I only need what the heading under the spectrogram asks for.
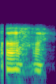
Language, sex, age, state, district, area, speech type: Manipuri, male, 30-45, Manipur, Senapati, rural, conversation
